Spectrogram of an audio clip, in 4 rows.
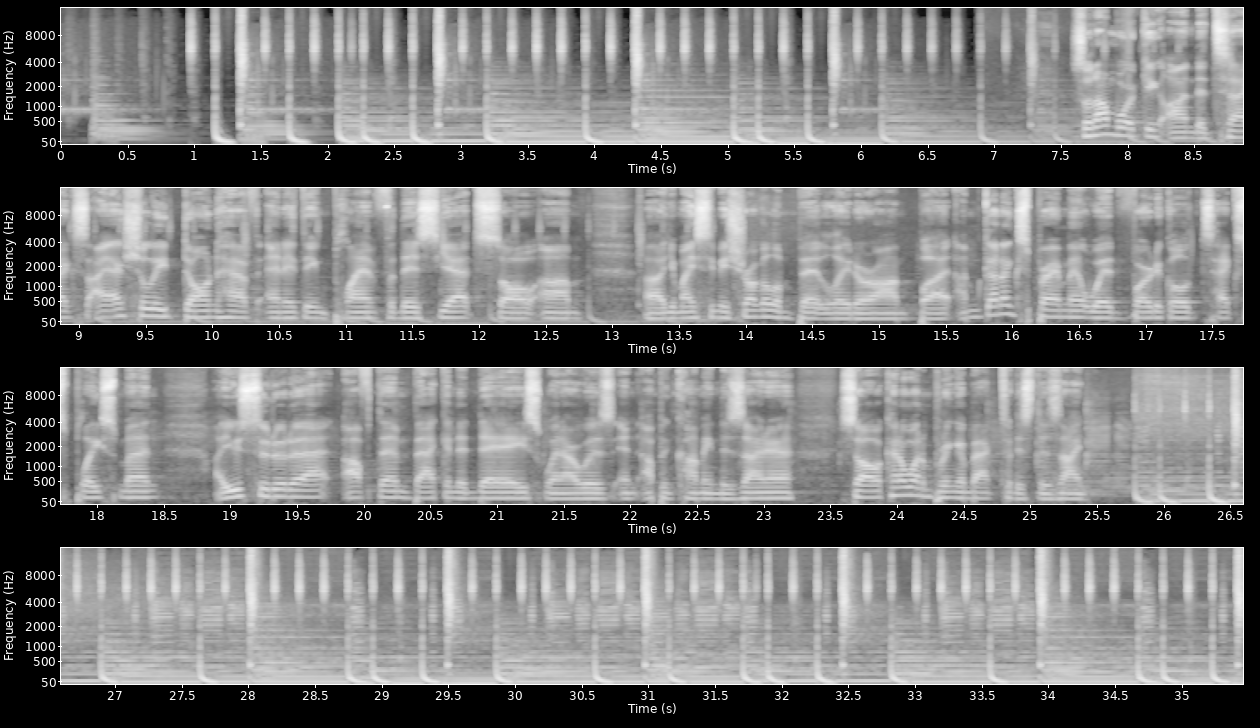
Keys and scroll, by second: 0.3-1.9 typing, 0.5 super+z, 2.8 super+c, 3.0 typing, 4.2 t, 4.6 super+v, 11.6 super+z, 26.7 Tab, 26.8 shift+Page_Down, 26.9 BackSpace, 27.2 super+c, 27.5 super+v, 28.1-30.2 typing, 29.4 super+-, 29.6 super+0, 31.8 super+c, 32.3 v, 32.4 super+a, 32.4 super+c, 32.5 super+d, 33.5 super+z, 33.9 super+t, 35.4 super+-.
